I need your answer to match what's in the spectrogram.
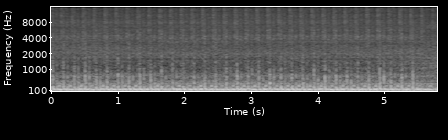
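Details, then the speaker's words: V8 on a winter cold start: lumpy, uneven idle with a stumbling beat, dead cylinder on passenger bank, gas smell, weak exhaust pulse there; owner suspects fouled plug or burned valve blowing compression; truck down on power. "She's definitely missing on that passenger side. Or maybe it's got a burned valve or something and it's blowing compression."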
